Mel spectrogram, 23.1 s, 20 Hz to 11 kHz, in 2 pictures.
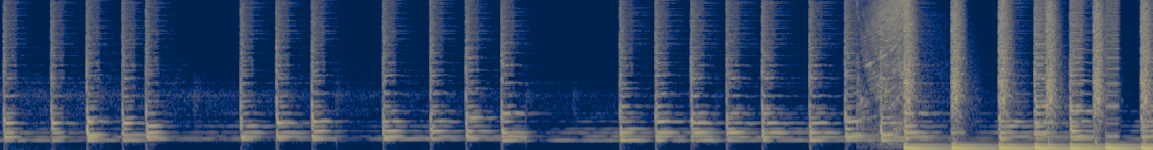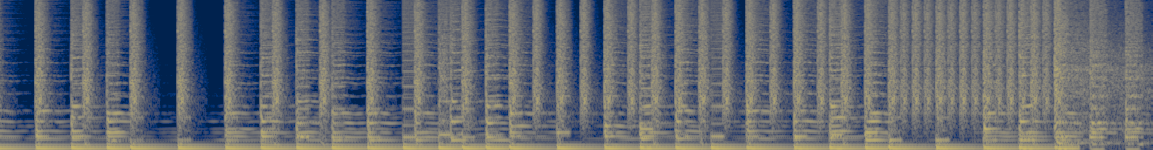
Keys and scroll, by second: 3.0 ctrl+j, 12.4 ctrl+alt+z, 15.0 ctrl+alt+z, 17.5 ctrl+alt+z.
